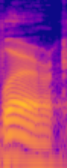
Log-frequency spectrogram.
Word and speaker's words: work: عندي كلمة work هنا بتتنطق بصوت اسمه long schwa. الصوت ده اسمه long schwa. ده نفس الصوت اللي بيجي في كلمة girl بنت، فلازم يتنطق لتحت ومكسور شوية كده وطويل، هو long.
